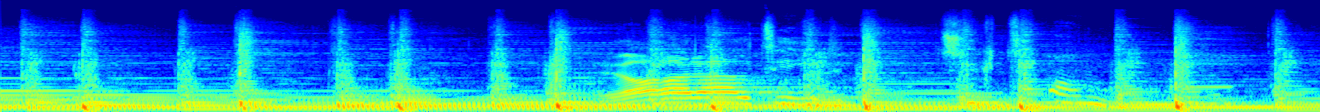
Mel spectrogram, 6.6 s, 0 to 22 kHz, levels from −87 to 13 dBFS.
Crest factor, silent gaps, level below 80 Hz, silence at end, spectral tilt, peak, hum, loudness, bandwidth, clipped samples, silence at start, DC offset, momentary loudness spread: 18 dB; none; -34 dBFS; 0 s; -7 dB/octave; -4 dBFS; none; -23 LUFS; 12.5 kHz; under 0.1%; 0 s; under 0.1%; 6 LU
